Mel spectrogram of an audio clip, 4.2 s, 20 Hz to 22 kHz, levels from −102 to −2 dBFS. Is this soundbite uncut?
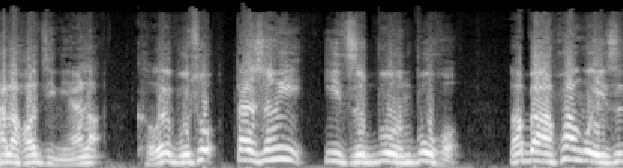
yes; 0 cuts

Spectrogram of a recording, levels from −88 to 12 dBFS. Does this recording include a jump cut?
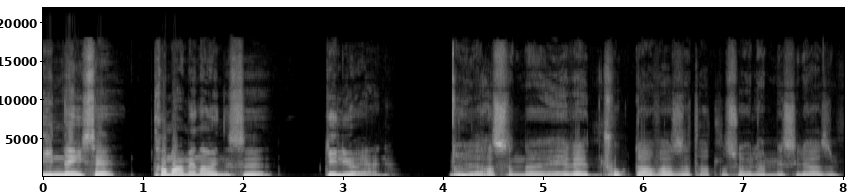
no; 0 cuts

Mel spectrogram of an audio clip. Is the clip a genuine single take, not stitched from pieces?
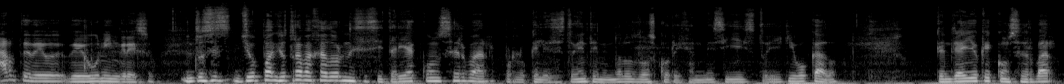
yes; 0 cuts

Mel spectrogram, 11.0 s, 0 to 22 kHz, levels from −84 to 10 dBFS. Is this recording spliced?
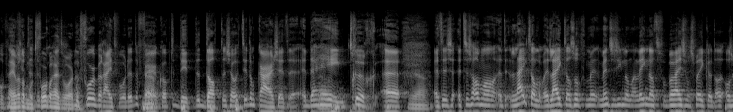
no; 0 cuts

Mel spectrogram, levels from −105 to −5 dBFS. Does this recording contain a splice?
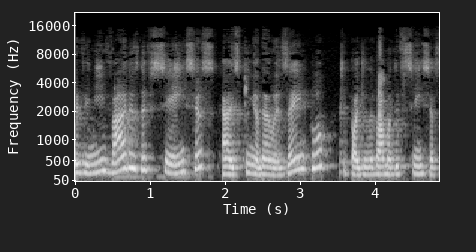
yes; 3 cuts; at 2.0 s, 2.5 s, 3.5 s

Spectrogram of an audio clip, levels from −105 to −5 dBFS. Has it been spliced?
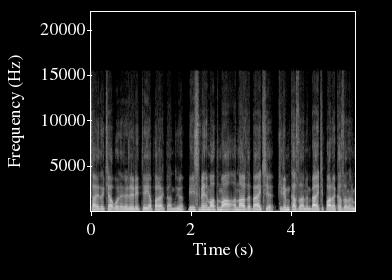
yes; 2 cuts; at 1.9 s, 3.7 s

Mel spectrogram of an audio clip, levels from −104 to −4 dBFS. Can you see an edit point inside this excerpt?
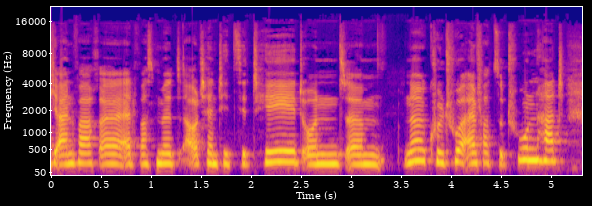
no; 0 cuts

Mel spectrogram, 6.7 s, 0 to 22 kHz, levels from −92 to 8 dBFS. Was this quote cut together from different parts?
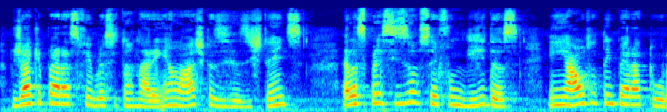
no; 0 cuts

